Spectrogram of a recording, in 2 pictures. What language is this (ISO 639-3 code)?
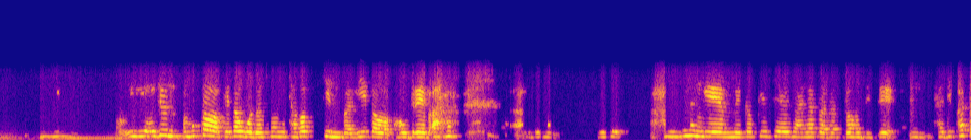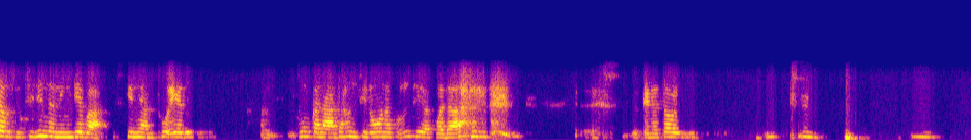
mni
